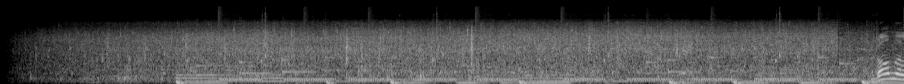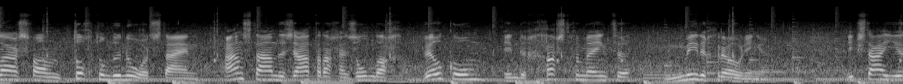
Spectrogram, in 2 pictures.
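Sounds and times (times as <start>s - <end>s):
fountain jets splashing: 0.1s - 18.0s
background music bass beat: 1.8s - 14.8s.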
